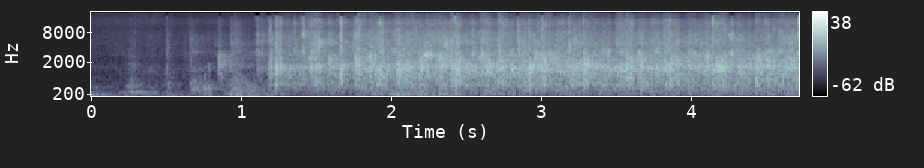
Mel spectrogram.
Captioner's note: applause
